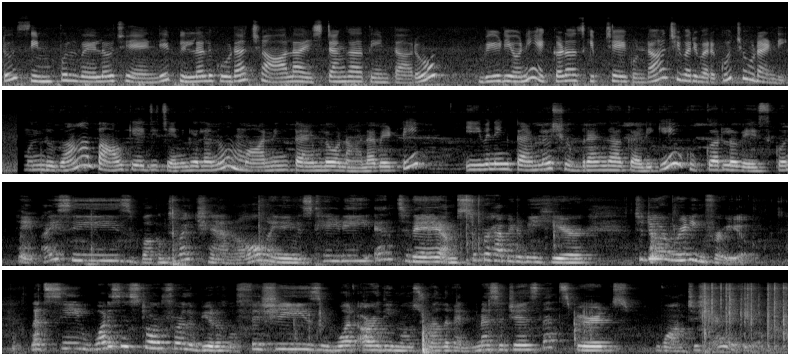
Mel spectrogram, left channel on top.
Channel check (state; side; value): different; both; correlation 0.00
